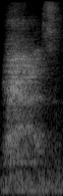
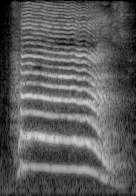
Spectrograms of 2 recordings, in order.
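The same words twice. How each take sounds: First: The word is whispered softly. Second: The word is shouted loudly. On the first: "Now whisper it" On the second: "Now shout it"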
